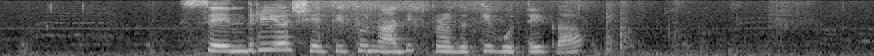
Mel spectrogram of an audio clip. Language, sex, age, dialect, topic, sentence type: Marathi, female, 18-24, Standard Marathi, agriculture, question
